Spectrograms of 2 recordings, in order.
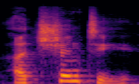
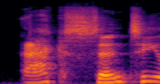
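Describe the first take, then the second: First: It is said with an Italian pronunciation. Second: It is read like the English word accent. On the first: This is how the brand plays on Italian. "the Italian pronunciation" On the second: This is how the spelling looks to an English reader. "it looks like a accenty, like accent"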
